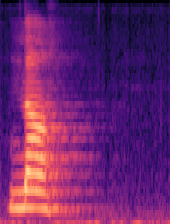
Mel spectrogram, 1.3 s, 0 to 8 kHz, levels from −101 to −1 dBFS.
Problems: background sounds at intervals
